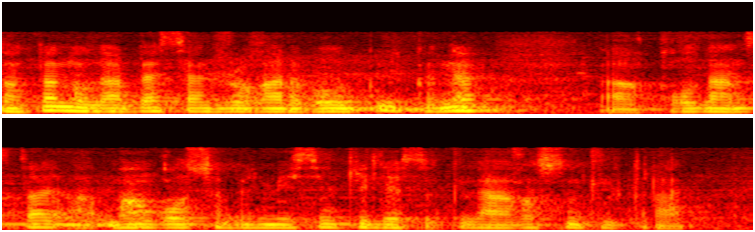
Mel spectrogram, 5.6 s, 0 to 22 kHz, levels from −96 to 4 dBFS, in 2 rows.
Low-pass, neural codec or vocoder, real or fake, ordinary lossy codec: 7.2 kHz; vocoder, 44.1 kHz, 128 mel bands, Pupu-Vocoder; fake; none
